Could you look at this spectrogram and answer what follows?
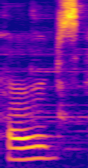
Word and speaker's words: herb: sometimes people will say herbs but most of the time the word is pronounced herb homage honest honor and hour hour they begin with h but the H is silent now we have some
